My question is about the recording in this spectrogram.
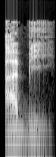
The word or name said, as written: habit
